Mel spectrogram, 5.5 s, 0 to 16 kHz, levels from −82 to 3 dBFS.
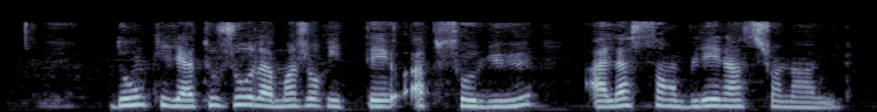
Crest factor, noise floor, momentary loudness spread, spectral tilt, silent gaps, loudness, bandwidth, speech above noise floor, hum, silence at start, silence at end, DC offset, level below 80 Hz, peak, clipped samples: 18 dB; -54 dBFS; 7 LU; -4 dB/octave; none; -24 LUFS; 8 kHz; 30 dB; none; 0.15 s; 0.25 s; under 0.1%; -70 dBFS; -6 dBFS; under 0.1%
